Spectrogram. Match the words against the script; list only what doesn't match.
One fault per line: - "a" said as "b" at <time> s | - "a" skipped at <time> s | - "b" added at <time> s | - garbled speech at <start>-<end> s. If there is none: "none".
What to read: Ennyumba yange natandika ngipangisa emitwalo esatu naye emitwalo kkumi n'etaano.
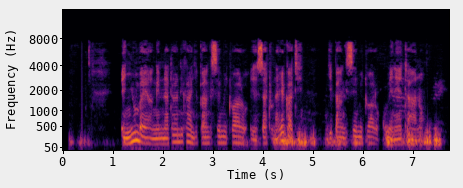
- "kati ngipangisa" added at 4.5 s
